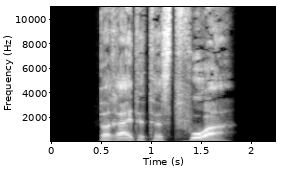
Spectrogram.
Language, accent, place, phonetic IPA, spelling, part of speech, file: German, Germany, Berlin, [bəˌʁaɪ̯tətəst ˈfoːɐ̯], bereitetest vor, verb, De-bereitetest vor.ogg
- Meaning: inflection of vorbereiten: 1. second-person singular preterite 2. second-person singular subjunctive II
